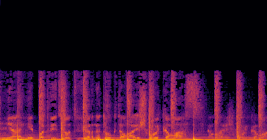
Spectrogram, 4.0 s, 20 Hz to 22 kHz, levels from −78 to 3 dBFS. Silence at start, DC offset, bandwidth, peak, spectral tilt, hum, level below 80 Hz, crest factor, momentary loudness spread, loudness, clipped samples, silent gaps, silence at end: 0 s; under 0.1%; 11.5 kHz; -4 dBFS; -5 dB/octave; none; -20 dBFS; 12 dB; 5 LU; -19 LUFS; under 0.1%; none; 0 s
